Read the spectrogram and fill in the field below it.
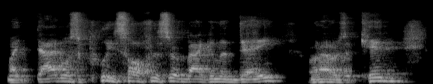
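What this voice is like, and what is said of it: New York accent. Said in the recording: “in New York, where I was born and raised, which I know you couldn't tell from my voice”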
